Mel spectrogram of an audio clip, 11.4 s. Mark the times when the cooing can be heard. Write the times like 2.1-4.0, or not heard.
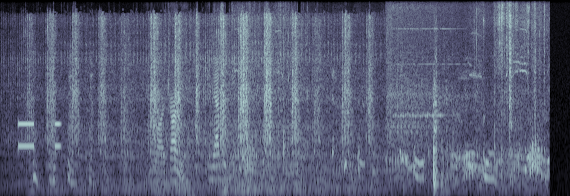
4.6-11.0.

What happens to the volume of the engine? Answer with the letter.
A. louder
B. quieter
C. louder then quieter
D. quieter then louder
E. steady
C.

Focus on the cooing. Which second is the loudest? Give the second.
9 s.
